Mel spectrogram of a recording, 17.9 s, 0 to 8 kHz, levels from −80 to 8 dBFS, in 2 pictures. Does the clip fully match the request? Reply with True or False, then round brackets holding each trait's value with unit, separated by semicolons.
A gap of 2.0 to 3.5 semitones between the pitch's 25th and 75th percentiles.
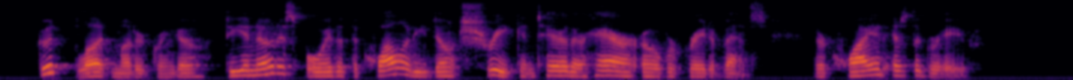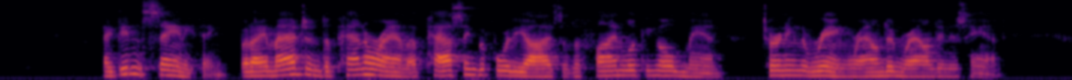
False (4.1 semitones)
